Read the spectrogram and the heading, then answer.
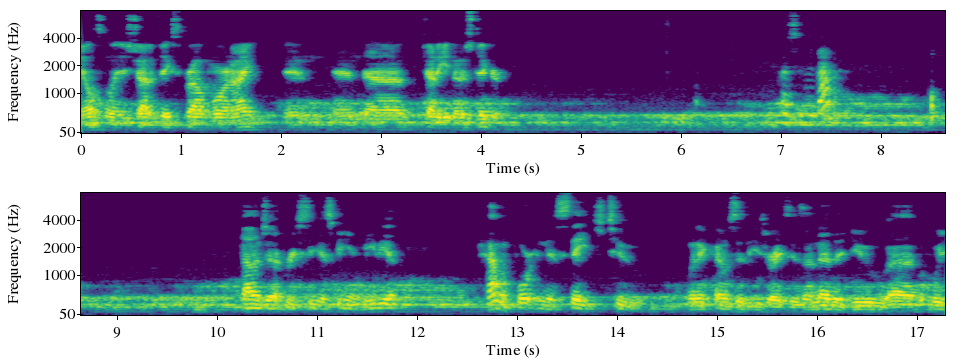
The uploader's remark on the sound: On location at Richmond Raceway covering this weekend’s Nascar event. This episode consists of Friday’s press conference.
